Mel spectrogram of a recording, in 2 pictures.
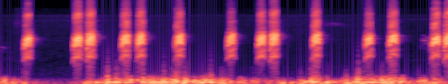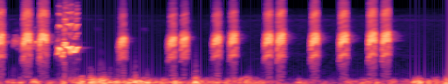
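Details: Sooty-headed bulbul delivering rapid, evenly spaced sharp chips and one brief warble, set against a noticeable low rumbling background hum.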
